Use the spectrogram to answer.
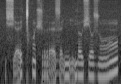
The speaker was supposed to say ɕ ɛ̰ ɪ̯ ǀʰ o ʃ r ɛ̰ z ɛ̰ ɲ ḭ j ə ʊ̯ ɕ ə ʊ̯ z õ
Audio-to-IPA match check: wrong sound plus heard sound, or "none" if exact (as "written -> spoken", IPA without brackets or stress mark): o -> õ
